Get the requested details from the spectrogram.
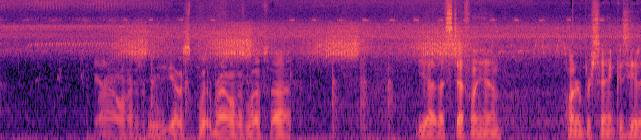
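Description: A man speaks calmly and quietly, close by.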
